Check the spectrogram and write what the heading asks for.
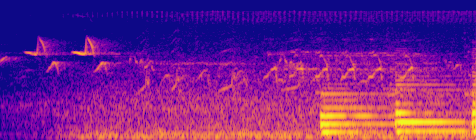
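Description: Birds chirping over steady outdoor background noise, then plucked-string music comes in about three-quarters of the way through with held, ringing notes.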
